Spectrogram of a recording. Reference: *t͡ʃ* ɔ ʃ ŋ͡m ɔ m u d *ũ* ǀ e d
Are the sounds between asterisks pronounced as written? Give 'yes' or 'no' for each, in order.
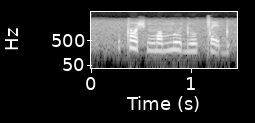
no, no

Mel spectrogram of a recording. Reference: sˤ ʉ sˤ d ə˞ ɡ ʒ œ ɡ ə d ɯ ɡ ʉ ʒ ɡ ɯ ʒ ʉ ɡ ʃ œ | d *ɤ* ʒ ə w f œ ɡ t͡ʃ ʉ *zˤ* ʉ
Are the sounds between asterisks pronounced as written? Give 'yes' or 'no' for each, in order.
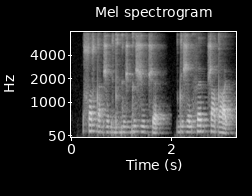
no, no

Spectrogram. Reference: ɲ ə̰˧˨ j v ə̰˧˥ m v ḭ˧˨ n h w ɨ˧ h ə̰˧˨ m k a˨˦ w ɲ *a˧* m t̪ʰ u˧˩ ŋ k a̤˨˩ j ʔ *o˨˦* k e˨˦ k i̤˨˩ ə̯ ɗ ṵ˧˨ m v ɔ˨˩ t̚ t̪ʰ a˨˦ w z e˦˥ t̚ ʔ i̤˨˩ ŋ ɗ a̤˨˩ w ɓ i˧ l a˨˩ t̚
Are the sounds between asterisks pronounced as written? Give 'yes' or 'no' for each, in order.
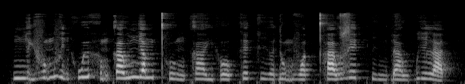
yes, no

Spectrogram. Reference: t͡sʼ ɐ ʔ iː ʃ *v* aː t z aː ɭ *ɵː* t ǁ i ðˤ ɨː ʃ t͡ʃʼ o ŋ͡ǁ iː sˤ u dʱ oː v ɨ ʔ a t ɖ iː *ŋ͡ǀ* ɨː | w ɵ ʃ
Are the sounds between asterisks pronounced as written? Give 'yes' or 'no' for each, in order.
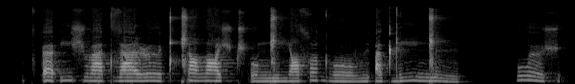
yes, yes, no

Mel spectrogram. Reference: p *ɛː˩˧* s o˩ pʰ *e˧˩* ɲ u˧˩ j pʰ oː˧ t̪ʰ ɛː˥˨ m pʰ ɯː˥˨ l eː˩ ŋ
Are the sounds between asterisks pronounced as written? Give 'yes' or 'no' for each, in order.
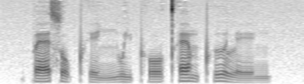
no, yes

